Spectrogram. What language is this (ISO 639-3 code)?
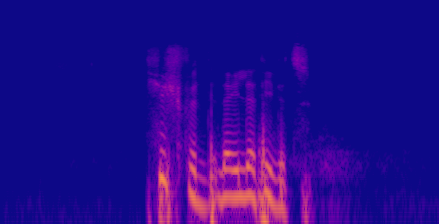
kab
